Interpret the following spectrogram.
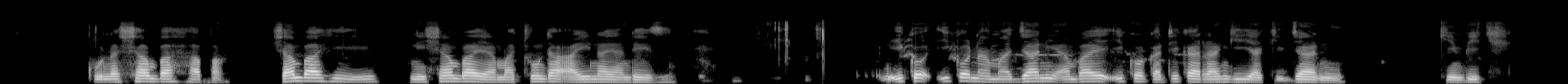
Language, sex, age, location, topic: Swahili, male, 36-49, Wajir, agriculture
